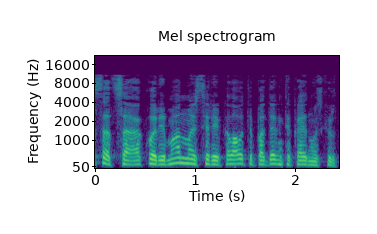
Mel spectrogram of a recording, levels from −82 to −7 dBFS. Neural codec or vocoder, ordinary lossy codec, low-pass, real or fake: none; MP3, 48 kbps; 14.4 kHz; real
